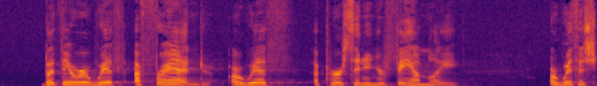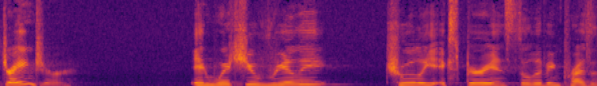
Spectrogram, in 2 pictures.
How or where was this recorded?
large echoing room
